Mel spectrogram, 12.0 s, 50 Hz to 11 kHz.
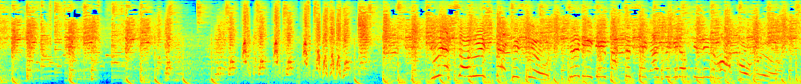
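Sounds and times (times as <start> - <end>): breakbeat rave music: 0.0 - 12.0
drum roll: 1.0 - 12.0.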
